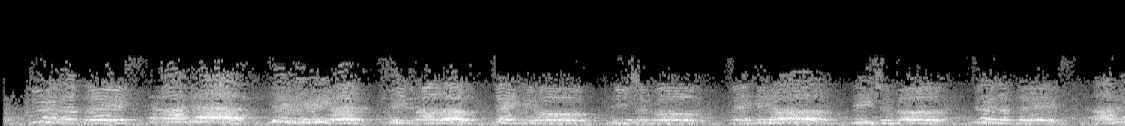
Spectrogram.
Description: Football Chant (Soccer Songs); Darlington Dfc

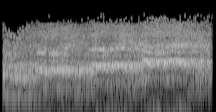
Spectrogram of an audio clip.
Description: Derby, Derby Football Chants; Derby County Dcfc

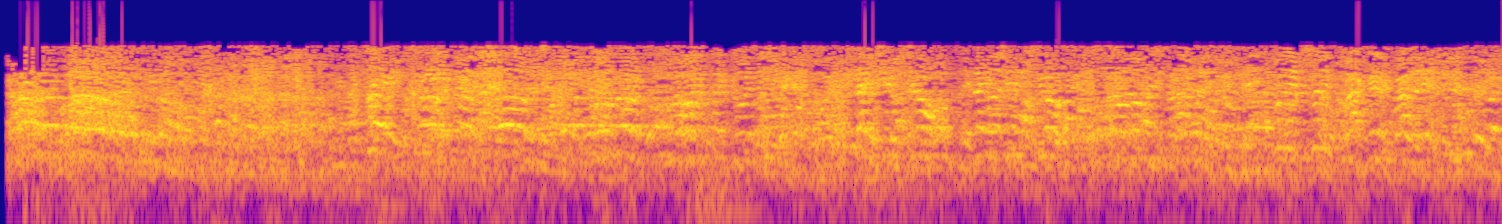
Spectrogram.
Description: Rugby Social Father Abraham; Naked Rugby Father Abraham

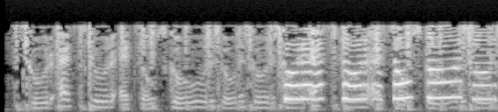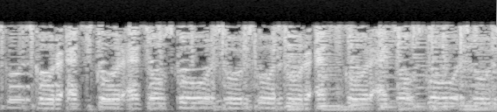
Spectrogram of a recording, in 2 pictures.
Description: birthday song

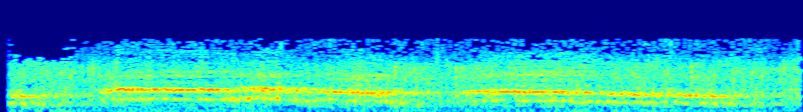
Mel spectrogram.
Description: Henderson, Football Chant (Soccer Song); Watford Wfc

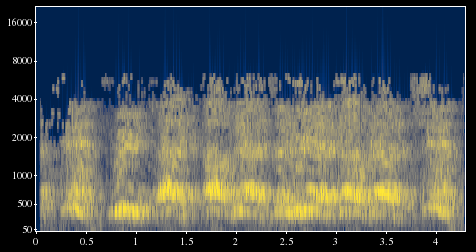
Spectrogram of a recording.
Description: We Hate Albion, Football Chants; Wolves; wolverhampton wanderers; fanchants

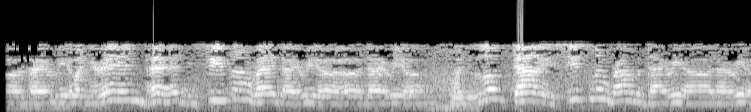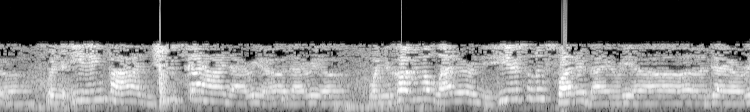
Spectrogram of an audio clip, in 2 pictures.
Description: Diarrhea Song

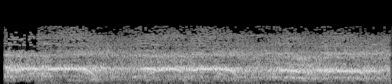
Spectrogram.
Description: Football Chant (Soccer Songs); Southend; Southend United Sufc

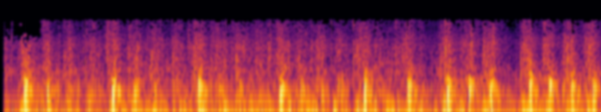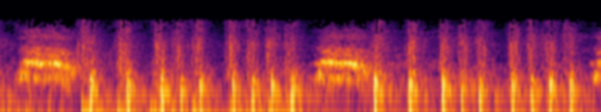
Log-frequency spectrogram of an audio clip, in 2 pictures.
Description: Darlington Clap, Football Chant; Darlington Dfc

